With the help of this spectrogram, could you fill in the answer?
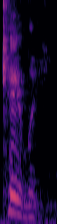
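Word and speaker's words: céilí: and it is the the uh dancing is pronounced uh kaylee yes um so um pam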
